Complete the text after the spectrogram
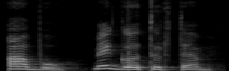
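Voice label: "абу ме гӧтыртӧм", Komi, female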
